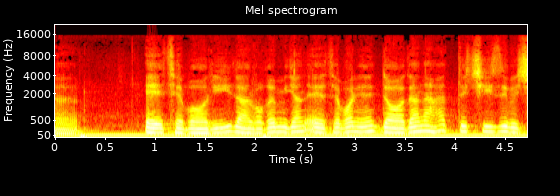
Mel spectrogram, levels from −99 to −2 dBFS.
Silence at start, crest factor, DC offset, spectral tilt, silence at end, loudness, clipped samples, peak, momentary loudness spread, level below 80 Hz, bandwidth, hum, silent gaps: 0 s; 12 dB; under 0.1%; -6.5 dB/octave; 0 s; -13 LUFS; 0.1%; 0 dBFS; 10 LU; -22 dBFS; 15 kHz; none; none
